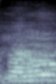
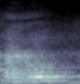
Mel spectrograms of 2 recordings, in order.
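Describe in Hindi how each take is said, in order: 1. यह ड़ वाली ध्वनि के साथ बोला जाता है। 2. यह ड़ वाली ध्वनि के बिना बोला जाता है।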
